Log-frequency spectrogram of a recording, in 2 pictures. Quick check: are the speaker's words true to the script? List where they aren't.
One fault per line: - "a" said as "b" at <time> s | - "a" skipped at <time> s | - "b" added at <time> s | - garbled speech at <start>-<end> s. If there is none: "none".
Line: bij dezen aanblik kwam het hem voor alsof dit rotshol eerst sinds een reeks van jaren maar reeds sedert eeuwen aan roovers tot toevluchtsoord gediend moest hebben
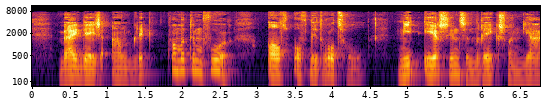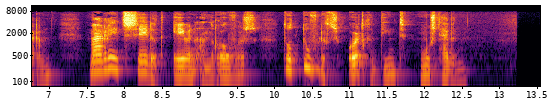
- "niet" added at 4.8 s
